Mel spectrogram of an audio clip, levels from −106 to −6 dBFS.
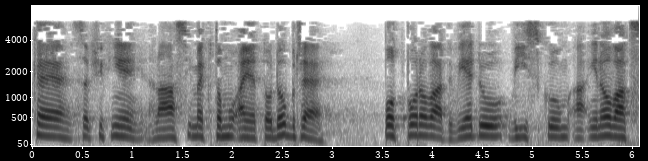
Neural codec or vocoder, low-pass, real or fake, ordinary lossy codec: codec, 16 kHz, 2 kbps, X-Codec, WavLM features, trained on Multilingual LibriSpeech; 7.2 kHz; fake; MP3, 24 kbps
